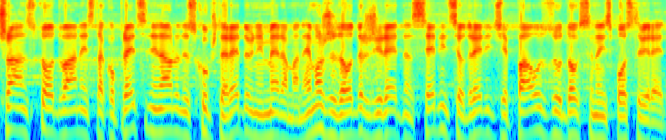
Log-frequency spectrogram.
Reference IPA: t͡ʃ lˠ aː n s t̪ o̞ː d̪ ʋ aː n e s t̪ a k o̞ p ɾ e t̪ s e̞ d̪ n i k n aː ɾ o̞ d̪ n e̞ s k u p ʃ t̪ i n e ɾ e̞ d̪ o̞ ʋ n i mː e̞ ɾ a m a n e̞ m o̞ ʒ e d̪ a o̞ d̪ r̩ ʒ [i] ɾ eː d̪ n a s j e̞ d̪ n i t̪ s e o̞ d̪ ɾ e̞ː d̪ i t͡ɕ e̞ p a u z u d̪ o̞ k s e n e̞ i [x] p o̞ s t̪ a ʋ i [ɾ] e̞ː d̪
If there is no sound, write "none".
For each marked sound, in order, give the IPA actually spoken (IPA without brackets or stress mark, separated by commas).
i, s, ɾ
